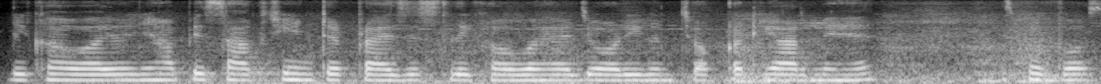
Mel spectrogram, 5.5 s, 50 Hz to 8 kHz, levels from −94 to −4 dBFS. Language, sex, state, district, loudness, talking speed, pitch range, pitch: Hindi, female, Bihar, Katihar, -16 LUFS, 185 wpm, 195-205 Hz, 200 Hz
